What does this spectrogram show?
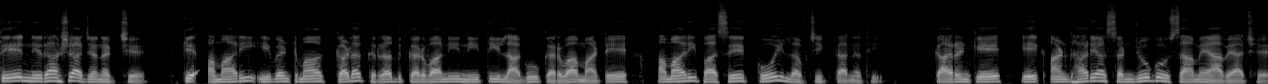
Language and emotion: Gujarati, sad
